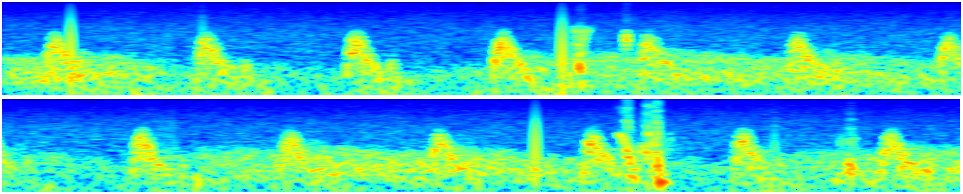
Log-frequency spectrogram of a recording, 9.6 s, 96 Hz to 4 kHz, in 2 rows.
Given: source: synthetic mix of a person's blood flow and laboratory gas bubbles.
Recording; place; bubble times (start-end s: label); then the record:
Doppler ultrasound of blood flow; subclavian vein
2.81-2.96 s: bubbles
3.09-3.15 s: bubbles
7.85-8.14 s: bubbles
8.95-9.08 s: bubbles
From the record:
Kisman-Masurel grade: 121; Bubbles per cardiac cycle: 1 to 2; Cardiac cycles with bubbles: 10 to 50%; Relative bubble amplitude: barely perceptible (0.100 to 0.250); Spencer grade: 2 (many but less than half of the cardiac periods contain bubble signals, singularly or in groups); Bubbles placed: anywhere in the cardiac cycle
